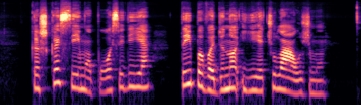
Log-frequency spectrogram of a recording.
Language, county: Lithuanian, Kaunas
